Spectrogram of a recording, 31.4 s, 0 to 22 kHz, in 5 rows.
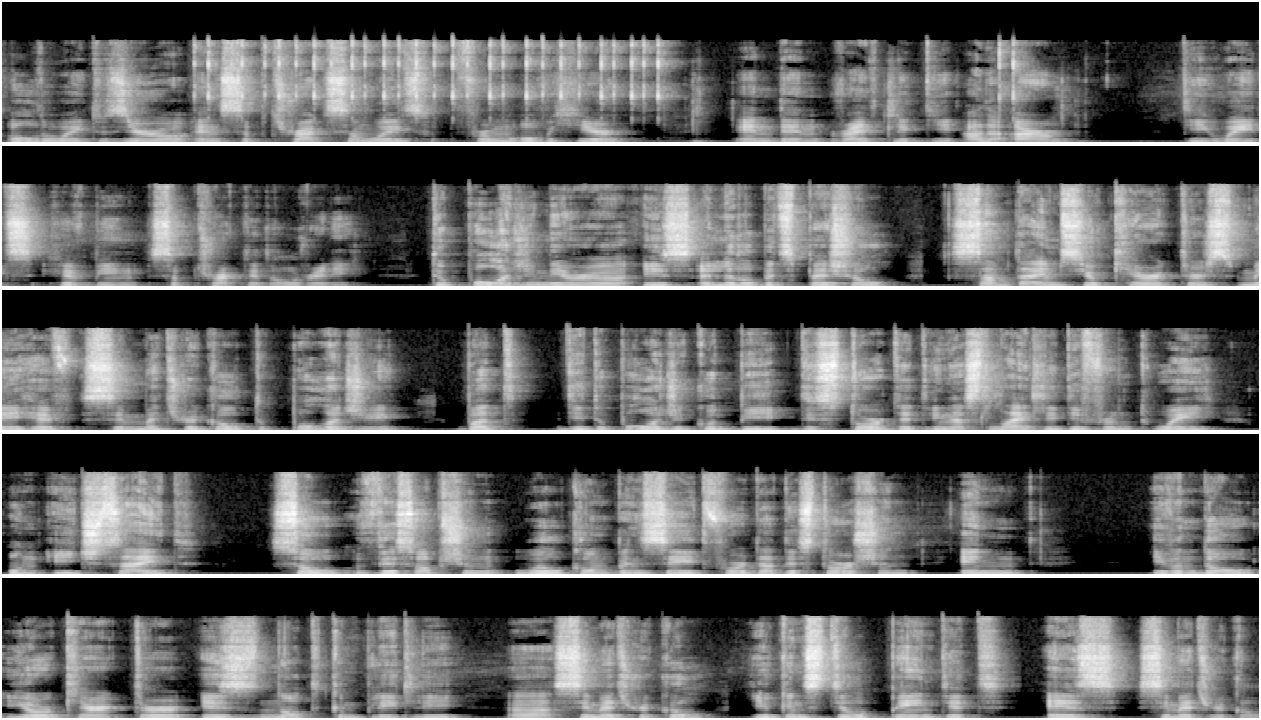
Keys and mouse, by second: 1.0 click, 1.2 click, 1.3 click, 1.5 click, 1.7 click, 1.8 click, 2.0 click, 2.2 click, 2.3 click, 2.5 click, 2.7 click, 2.9 click, 3.1 click, 3.2 click, 5.0 ctrl+click.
